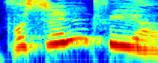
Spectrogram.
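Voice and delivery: very high, agitated and excited. Dwarf Otto crawls out from under the little duck's wing and asks, excited and agitated. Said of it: "fragte aufgeregt".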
